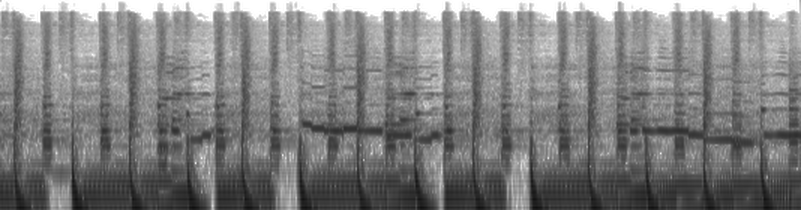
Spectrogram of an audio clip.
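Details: Upbeat electronic dance music with a steady thumping beat of about two beats a second, bright synth chords and a high melodic line; no animal calls.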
